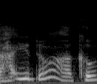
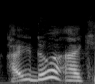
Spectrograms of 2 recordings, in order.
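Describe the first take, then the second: First: Own line demo. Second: Put-on child role demo. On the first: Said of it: "And I'm gonna say". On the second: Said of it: "So you gonna say". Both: Shown as a demonstration.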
